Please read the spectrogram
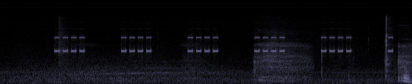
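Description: Small electronic alarm clock beeping in quick groups of four, about one group a second. Near the end a click cuts the beeping short as its button is pressed to switch it off.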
